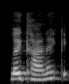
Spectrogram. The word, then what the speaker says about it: laconic: Laconic is pronounced with an emphasis on the second syllable of the word.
